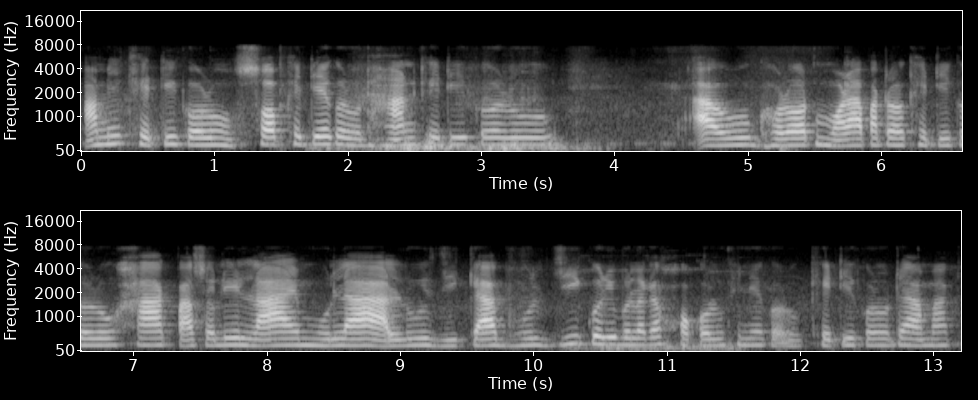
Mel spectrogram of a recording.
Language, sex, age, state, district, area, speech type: Assamese, female, 60+, Assam, Lakhimpur, rural, spontaneous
